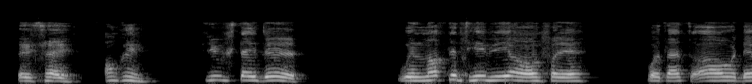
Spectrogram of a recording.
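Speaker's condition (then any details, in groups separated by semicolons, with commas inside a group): Cerebral palsy; from birth, scoliosis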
